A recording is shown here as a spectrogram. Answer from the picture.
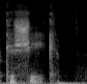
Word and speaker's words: Kashyyyk: Do you pronounce it Kashyyyk or Kashyyyk?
